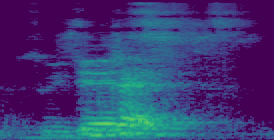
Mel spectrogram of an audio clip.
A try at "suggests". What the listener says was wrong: Now, did you hear an S at the end there? I didn't. I just heard suggests.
